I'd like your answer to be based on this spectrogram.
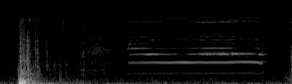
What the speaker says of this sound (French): Elle miaule.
